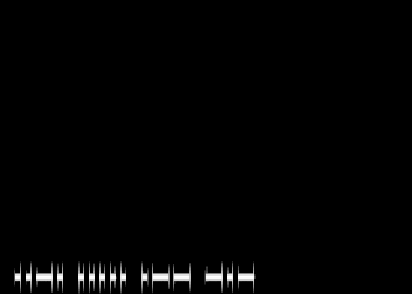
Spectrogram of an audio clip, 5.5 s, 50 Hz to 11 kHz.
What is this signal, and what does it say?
Morse code, heard as a keyed tone, about 17 wpm, 700 Hz. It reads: F5WK
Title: DXCC-100 Call Signs - 4 Characters - Repeated 2x - 17wpm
